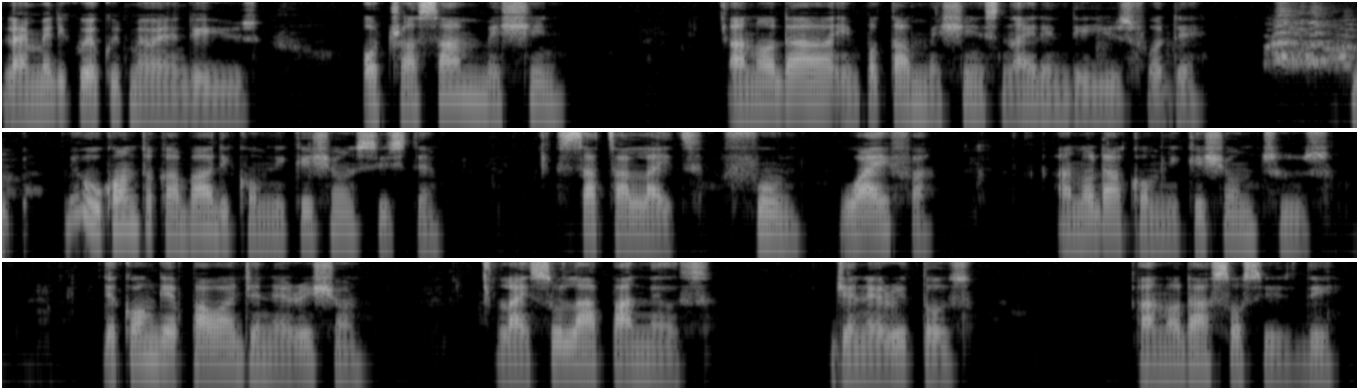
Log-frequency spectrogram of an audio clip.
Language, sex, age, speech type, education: Nigerian Pidgin, female, 30-45, spontaneous, secondary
